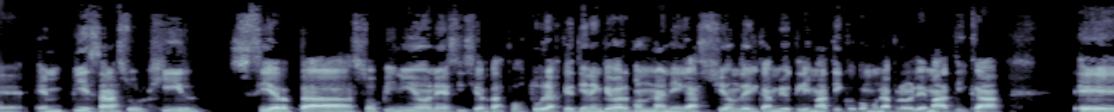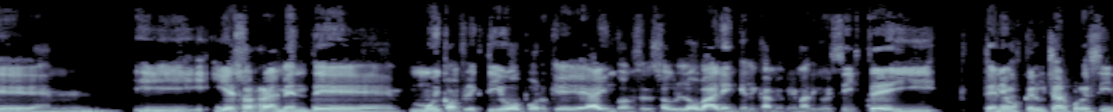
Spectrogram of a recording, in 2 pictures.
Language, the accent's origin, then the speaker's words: Spanish; La Plata, Buenos Aires Province, Argentina; Yo soy de La Plata, el otro día mi ciudad se inundó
